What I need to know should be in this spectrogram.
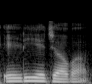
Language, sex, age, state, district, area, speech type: Bengali, male, 60+, West Bengal, Paschim Bardhaman, urban, read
